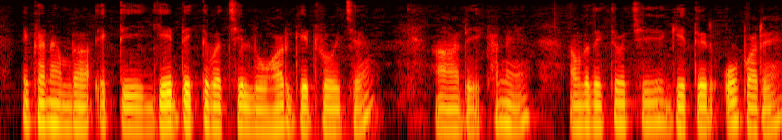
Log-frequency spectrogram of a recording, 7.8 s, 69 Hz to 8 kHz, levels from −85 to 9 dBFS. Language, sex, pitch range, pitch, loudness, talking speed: Odia, male, 105-120 Hz, 110 Hz, -26 LUFS, 130 wpm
